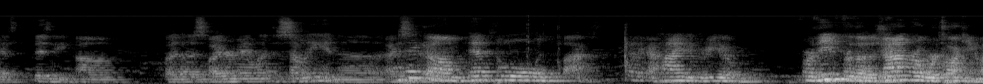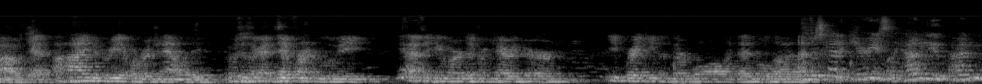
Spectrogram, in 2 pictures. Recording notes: The Great Debate at Indiana Comic Con 2017. An interactive panel, our audience joined in to argue about their favorite films.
